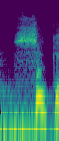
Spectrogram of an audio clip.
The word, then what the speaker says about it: psyche: Suke in Greek, but it's our English word psyche. That's how we pronounce it in English, suke.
